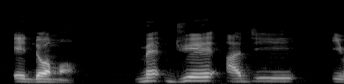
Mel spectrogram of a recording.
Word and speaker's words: Édom: En hébreu, on dit Adam. Ou en français, nous disons Édom.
